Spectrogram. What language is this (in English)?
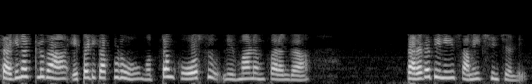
Telugu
